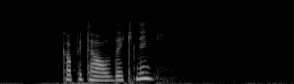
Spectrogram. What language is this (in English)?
Norwegian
